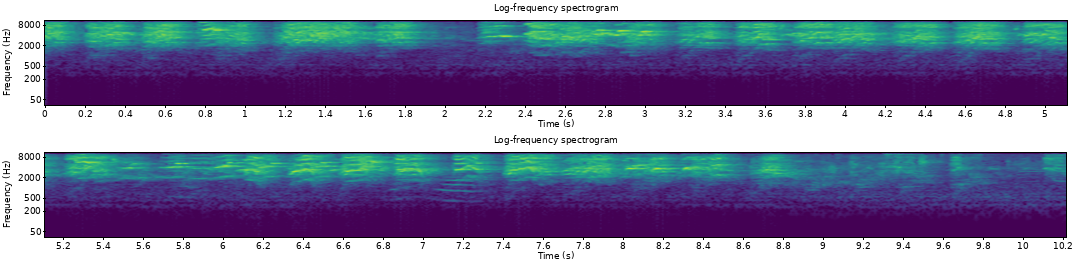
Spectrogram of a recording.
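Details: A Moluccan cockatoo kept as a pet in a bird shop in Summerville, South Carolina, having fun, gives harsh, loud screeching squawks in rapid bursts, several per second, with brief pauses between runs.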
